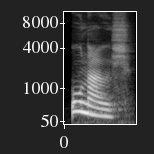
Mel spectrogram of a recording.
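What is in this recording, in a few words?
"унаысь", Komi, female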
